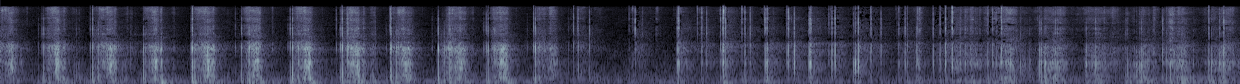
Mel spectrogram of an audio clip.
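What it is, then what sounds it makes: Soap bar tapped and scratched with fingernails. A small, solid, round white soap bar held in both hands is tapped and scratched quickly with long blue-painted nails. Rapid, dry, bright scratching strokes come in a steady rhythm at first, then break into faster, lighter taps and scrapes. Each sound is crisp and dies away at once.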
